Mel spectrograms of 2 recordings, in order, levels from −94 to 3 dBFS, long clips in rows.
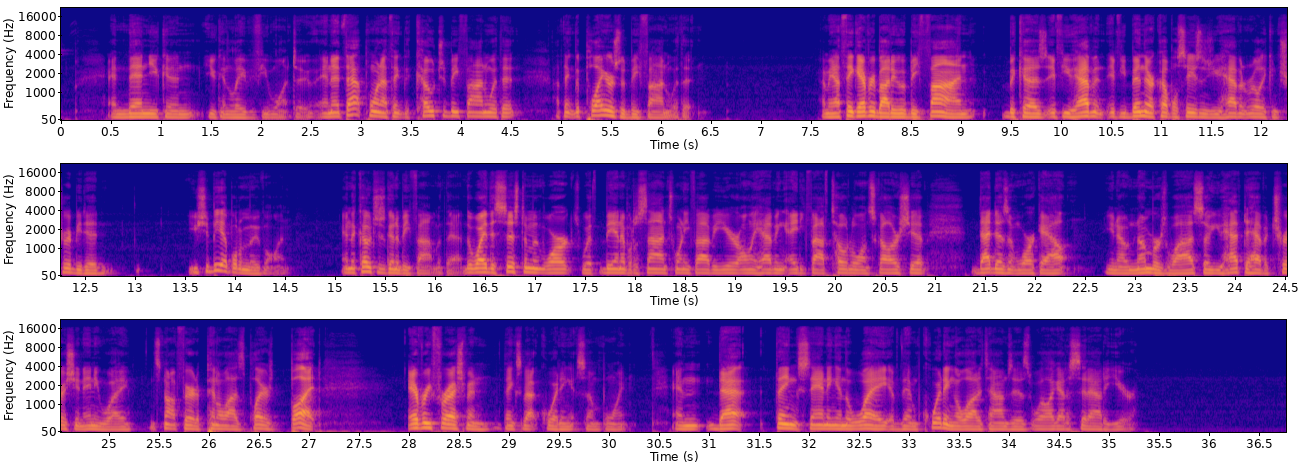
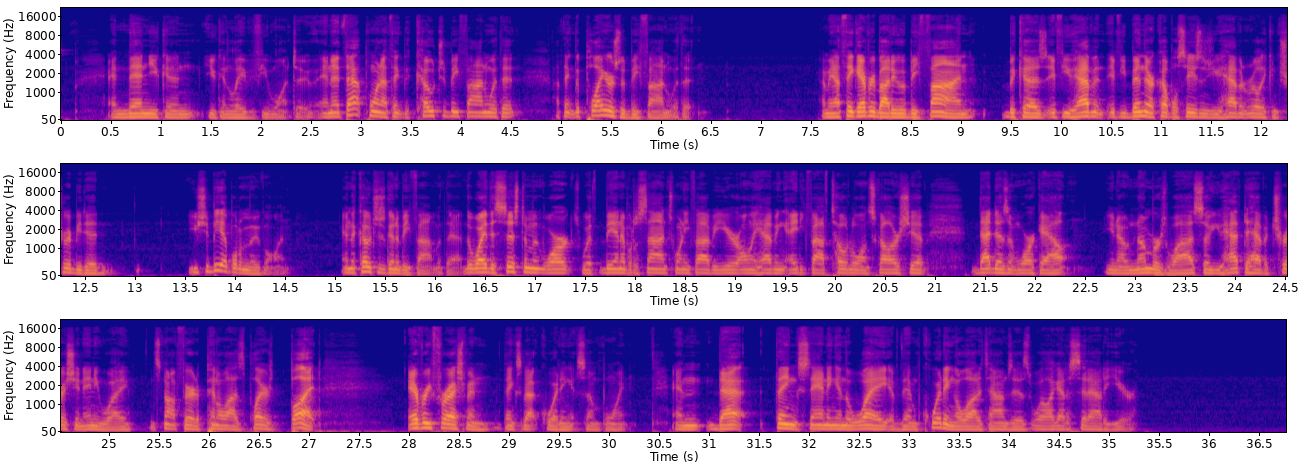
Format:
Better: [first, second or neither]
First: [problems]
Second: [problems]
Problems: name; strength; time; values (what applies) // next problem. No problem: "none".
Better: neither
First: none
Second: none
